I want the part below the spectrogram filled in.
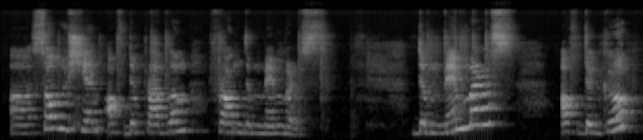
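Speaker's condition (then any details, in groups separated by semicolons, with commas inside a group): No condition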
